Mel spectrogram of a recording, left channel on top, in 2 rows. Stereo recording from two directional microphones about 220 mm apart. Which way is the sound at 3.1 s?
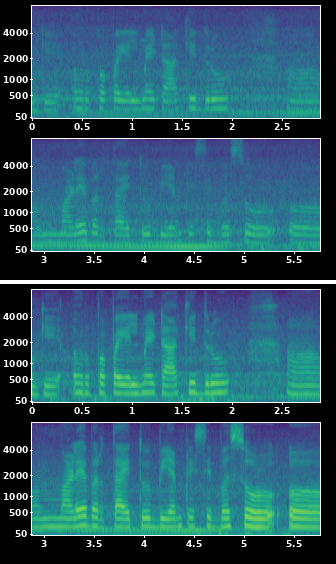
40° right (ahead or behind).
